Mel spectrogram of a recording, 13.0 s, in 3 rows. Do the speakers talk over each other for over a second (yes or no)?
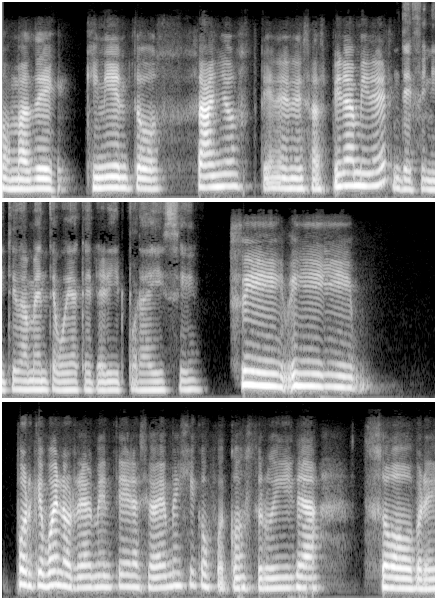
no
